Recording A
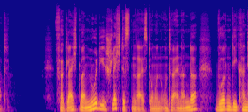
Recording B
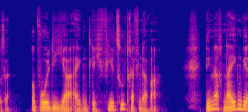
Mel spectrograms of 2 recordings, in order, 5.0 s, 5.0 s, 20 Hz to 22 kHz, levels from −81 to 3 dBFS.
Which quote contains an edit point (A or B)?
B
